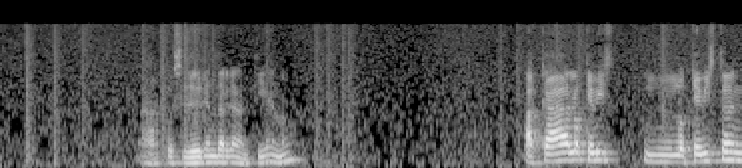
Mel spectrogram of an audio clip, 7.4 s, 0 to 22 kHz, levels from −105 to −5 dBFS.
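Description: Overdone noise removal runs through the whole clip. The noise reduction was set too aggressively, so any frequency band sitting close to its noise estimate gets pulled down hard or switched off, taking quieter parts of the speech with it. Gaps fall to near silence dotted with twinkling specks.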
